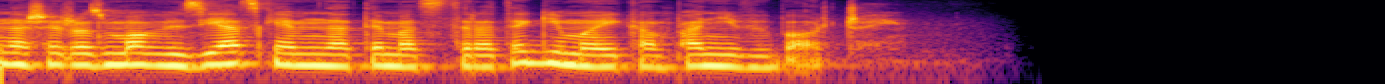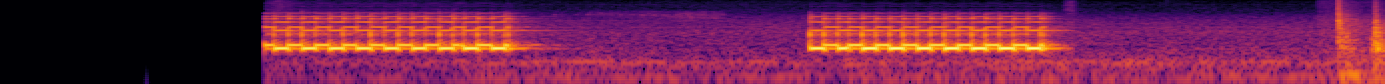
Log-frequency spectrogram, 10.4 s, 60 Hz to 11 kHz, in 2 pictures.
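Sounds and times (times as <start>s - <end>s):
speech: 0.0s - 3.4s
telephone bell ringing with a bright rapid metallic trill: 6.2s - 7.3s, 8.2s - 9.2s.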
